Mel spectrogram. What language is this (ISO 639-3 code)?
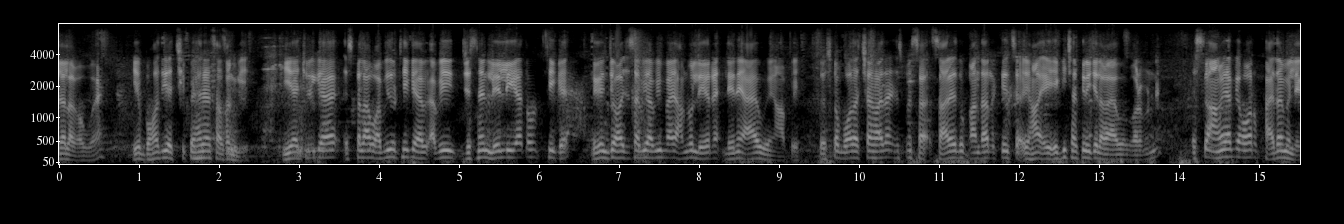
hin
